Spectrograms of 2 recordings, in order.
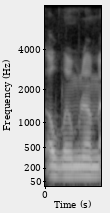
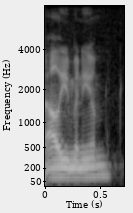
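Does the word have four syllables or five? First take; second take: four; five. First: It is said with four syllables, American style. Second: It is said with five syllables, British style.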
